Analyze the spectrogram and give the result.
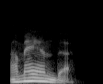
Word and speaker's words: Amanda: Now listen to the girl's name spelled A-M-A-N-D-A. First pronounced in English, then pronounced in Italian. – Amanda. – Amanda. – Amanda. – Amanda. Notice that the vowel sounds in the Italian pronunciation are all vowel one.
